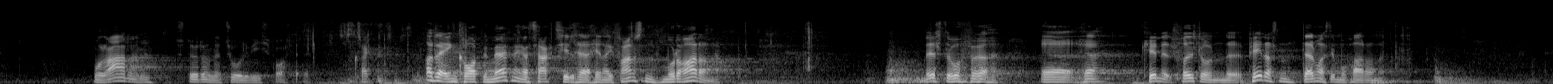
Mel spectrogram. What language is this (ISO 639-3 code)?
dan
